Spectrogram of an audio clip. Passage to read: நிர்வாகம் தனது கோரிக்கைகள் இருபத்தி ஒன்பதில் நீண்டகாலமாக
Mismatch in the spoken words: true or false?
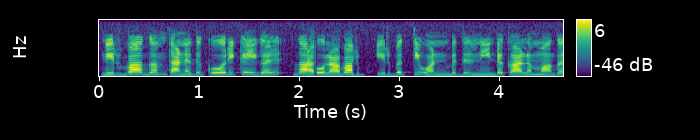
true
